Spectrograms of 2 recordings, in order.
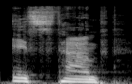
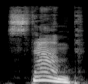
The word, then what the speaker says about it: stamp: دوستان توجه بکنید تلفظ stamp، نگفتم استمپ، اولش ا نداره، پس تلفظش رو دقت بفرمایید. stamp stamp.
